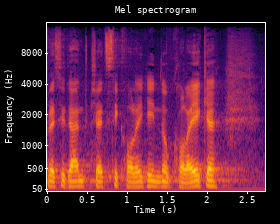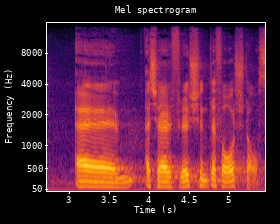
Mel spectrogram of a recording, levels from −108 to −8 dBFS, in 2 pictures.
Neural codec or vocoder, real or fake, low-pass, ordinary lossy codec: none; real; 14.4 kHz; none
